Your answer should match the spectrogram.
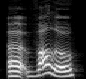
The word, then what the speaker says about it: Volo: So, Volo, which I'm finally going to pronounce correctly now that I know it's Latin, not Italian.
